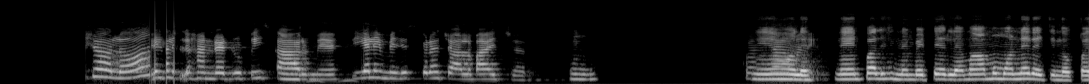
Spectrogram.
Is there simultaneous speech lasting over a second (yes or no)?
no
